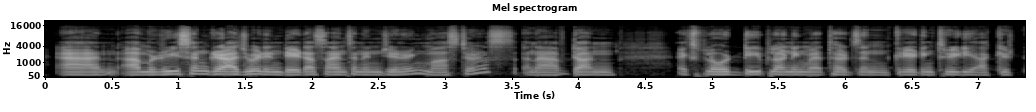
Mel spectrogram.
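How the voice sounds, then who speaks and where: Clear-voiced young man introducing himself. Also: on the high side, dry recording, studio quality. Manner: direct, spelling things out. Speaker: recent graduate job seeker. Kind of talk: audience self-introduction.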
